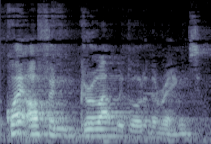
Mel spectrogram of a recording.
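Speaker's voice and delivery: ordinary talk, nothing marked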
